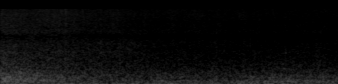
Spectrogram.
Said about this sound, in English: The sounds of the waves are hypnotic, and the more you listen, the more your breathing relaxes. As the ocean waves find their own rhythm, so too does your breathing.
